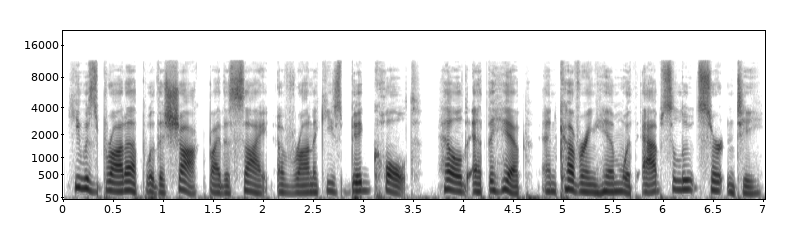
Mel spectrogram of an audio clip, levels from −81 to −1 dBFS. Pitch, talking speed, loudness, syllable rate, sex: 150 Hz, 205 wpm, -19 LUFS, 5.1 syllables/s, male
